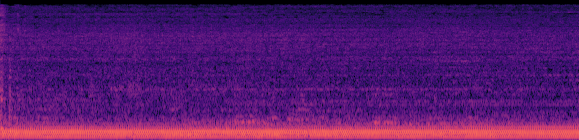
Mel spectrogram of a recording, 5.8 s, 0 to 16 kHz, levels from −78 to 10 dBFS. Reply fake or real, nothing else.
fake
